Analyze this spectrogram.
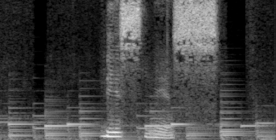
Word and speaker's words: business: fire Echo and R and then for the letter I is usually pronounced except in word business and then the letter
